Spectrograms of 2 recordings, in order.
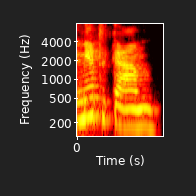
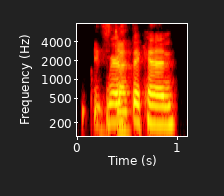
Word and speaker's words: Mirte Kaan: Oh, yeah, Mirte Kaan. Mirte Kaan. She's Dutch, so excuse my lousy pronunciation.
